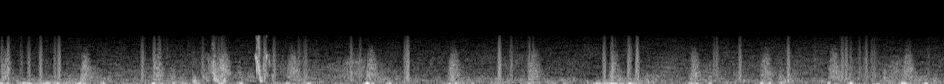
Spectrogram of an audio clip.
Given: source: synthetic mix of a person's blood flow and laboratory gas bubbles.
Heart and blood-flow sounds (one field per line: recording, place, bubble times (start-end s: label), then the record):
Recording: Doppler ultrasound of blood flow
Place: subclavian vein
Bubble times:
2.01-2.30 s: bubbles
2.53-2.76 s: bubbles
From the record:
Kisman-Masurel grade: 113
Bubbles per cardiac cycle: 1 to 2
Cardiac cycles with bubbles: 1 to 10%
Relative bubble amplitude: loud (0.450 to 0.775)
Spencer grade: 1 (occasional bubble signal discernible with the cardiac motion signal, with majority of cardiac periods free of bubbles)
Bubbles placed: anywhere in the cardiac cycle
